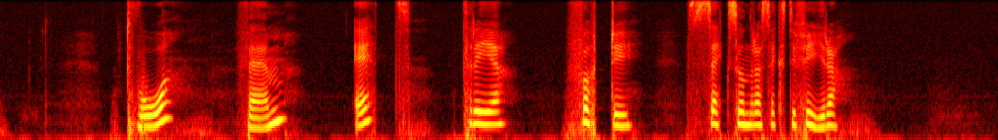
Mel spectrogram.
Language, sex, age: Swedish, female, 32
